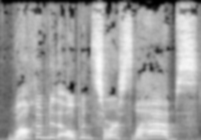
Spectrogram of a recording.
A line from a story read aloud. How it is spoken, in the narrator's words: Emily excitedly said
